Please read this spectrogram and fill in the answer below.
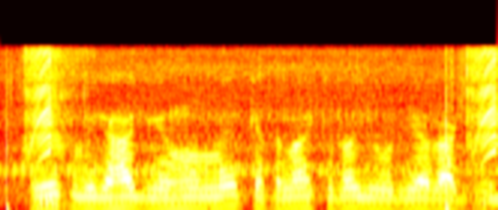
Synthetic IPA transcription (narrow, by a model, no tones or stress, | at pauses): eːkbɪɡaɡiːɦõmẽkɪt̪nakɪlojuːɾɪjalaːɡi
